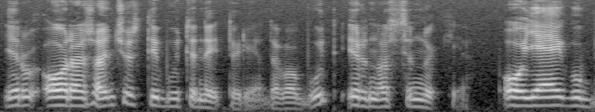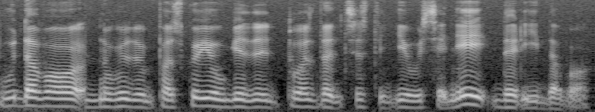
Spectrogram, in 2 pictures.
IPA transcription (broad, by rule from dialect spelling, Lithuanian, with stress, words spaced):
ˈɪr oː rɐˈʒɐnʲt͡ʃʲʊs tɐɪ buːtʲɪˈnɐɪ tʊˈrʲeːdɐʋoː ˈbuːt ɪr noːsʲɪˈnʊkʲeː oː ˈjɛɪɡʊ ˈbuːdɐʋoː ˈnʊ pɐˈskʊɪ jɛʊ ˈɡʲɪ ˈtuɔs dɐnʲˈt͡sʲɪs ˈtɐɪɡʲɪ jɛʊ sʲɛˈnʲɛɪ dɐˈrʲiːdɐʋoː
